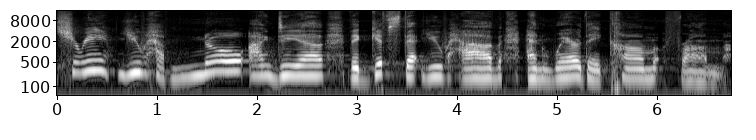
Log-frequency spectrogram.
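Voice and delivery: slow, measured pronouncement; solemn boss. Retold or imitated. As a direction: draw it out as a boss imparting wisdom. Boss's solemn pronouncement retold.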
